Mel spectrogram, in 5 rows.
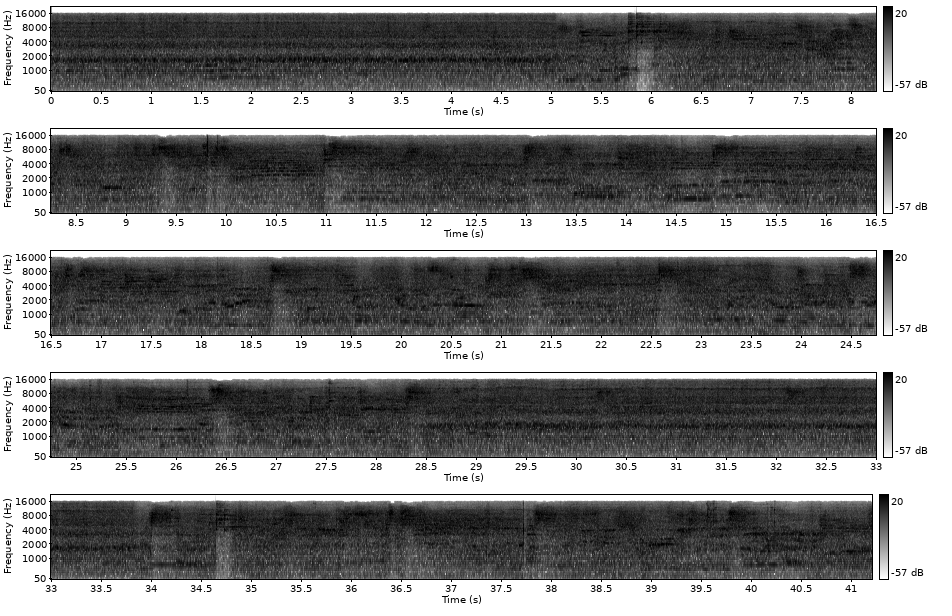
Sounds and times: Music: 0:00.0 - 0:41.2
Speech: 0:00.1 - 0:03.4, 0:04.8 - 0:30.6, 0:33.7 - 0:41.2.

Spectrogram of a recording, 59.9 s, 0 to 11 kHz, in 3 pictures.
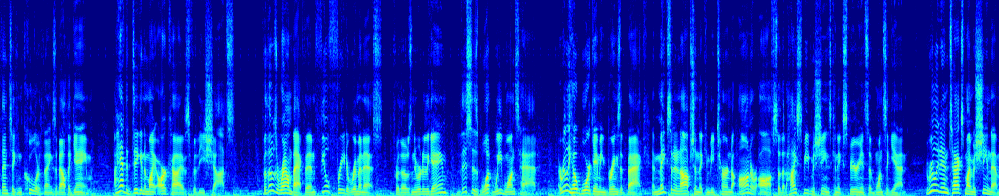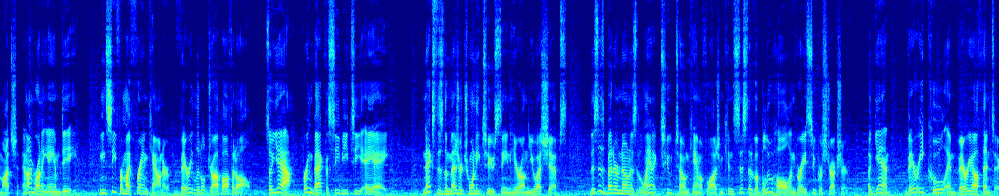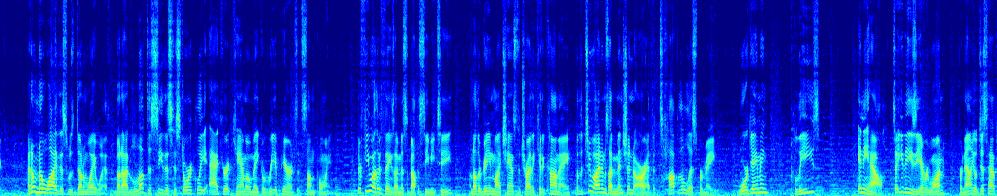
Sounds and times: Speech: 0:00.0 - 0:04.7, 0:05.3 - 0:27.8, 0:28.4 - 0:56.4, 0:57.1 - 0:59.9
Music: 0:00.0 - 0:59.9.

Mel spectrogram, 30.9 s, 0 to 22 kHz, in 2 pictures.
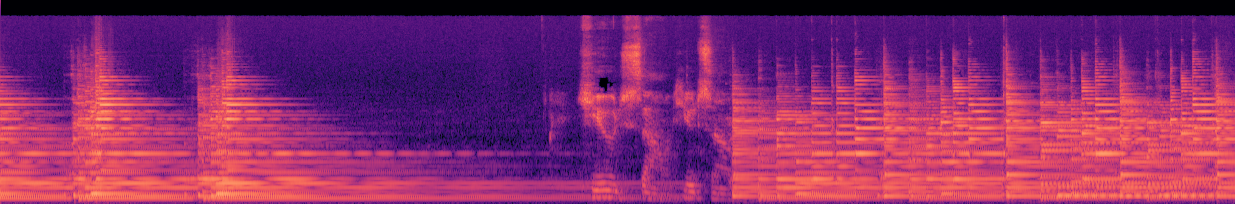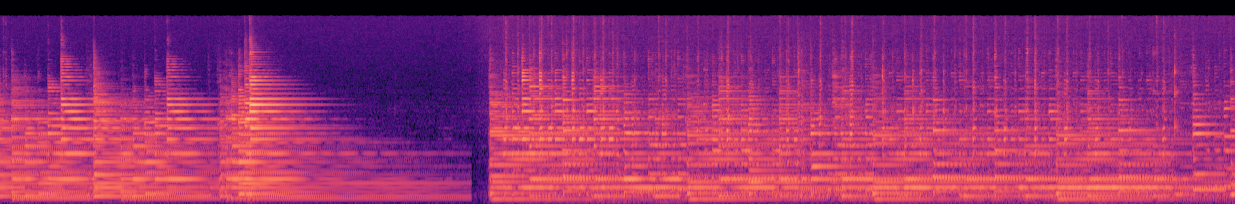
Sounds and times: Acoustic guitar: 0:00.0 - 0:30.8.

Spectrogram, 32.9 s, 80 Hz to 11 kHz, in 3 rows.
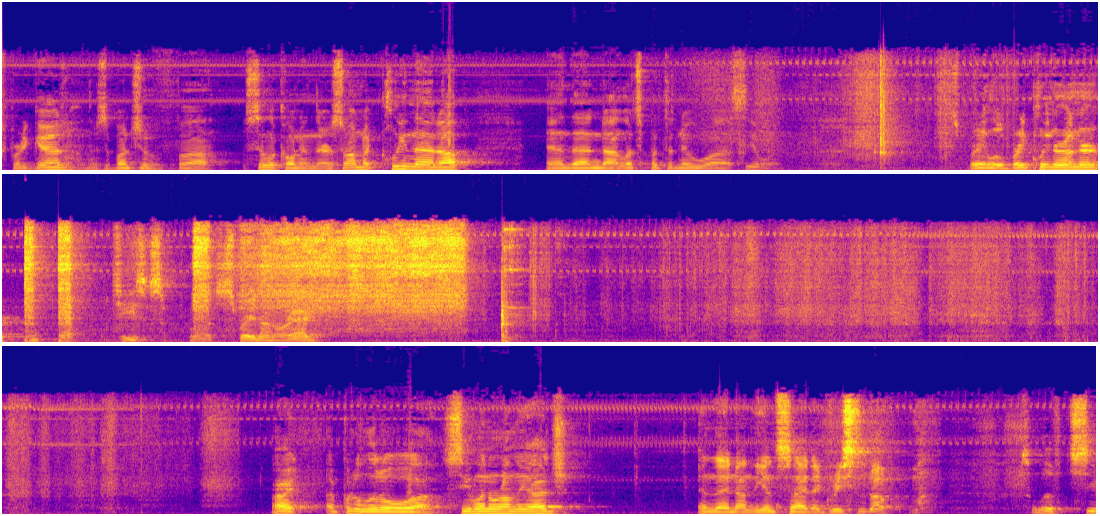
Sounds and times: Speech: 0:00.0 - 0:04.6, 0:05.5 - 0:07.8, 0:09.5 - 0:11.1, 0:12.1 - 0:14.2, 0:24.6 - 0:27.6, 0:28.9 - 0:31.0, 0:32.1 - 0:32.8.

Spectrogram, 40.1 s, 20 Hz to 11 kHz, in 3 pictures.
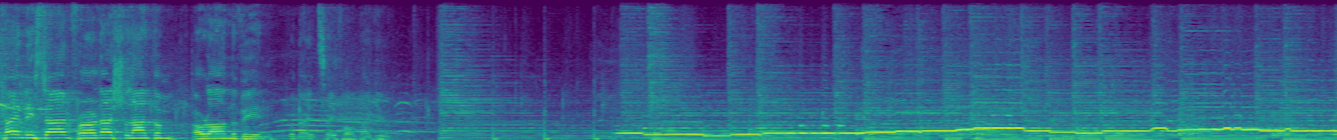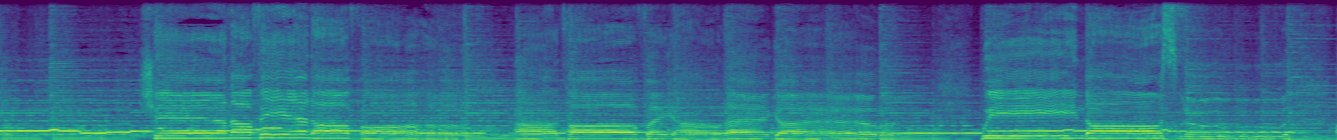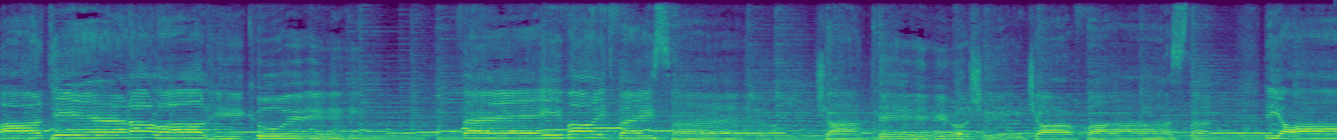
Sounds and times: Music: 0:00.0 - 0:40.1.

